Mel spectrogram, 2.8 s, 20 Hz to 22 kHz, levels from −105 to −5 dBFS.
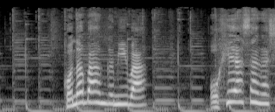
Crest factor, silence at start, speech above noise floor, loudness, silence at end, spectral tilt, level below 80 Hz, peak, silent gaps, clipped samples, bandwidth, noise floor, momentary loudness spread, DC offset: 16 dB; 0.1 s; 20 dB; -27 LUFS; 0 s; -3 dB/octave; -50 dBFS; -12 dBFS; none; under 0.1%; 16.5 kHz; -46 dBFS; 22 LU; under 0.1%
